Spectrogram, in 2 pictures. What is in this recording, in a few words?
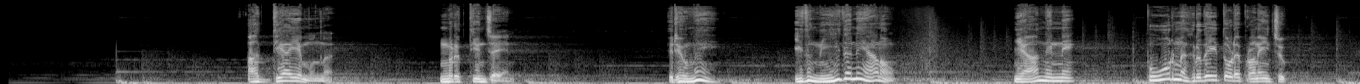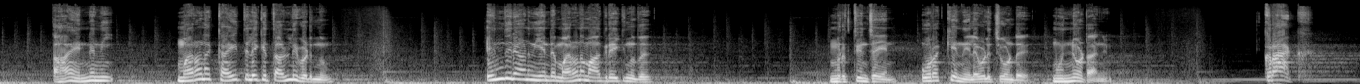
Audio book Malayalam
